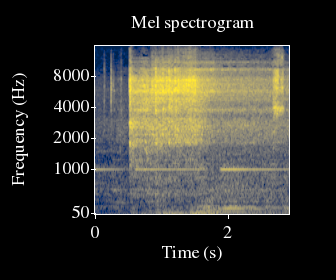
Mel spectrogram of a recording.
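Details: 2011 American car with no-crank no-start, after fixing the starting circuit wiring: quiet, then a sudden crank that catches right away and settles into a steady idle; starting now normal.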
